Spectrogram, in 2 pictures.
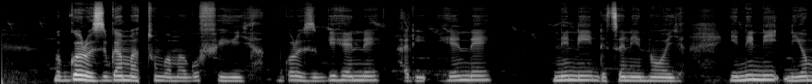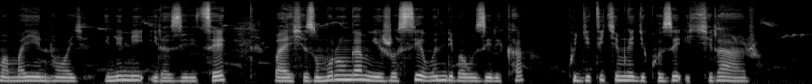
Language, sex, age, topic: Kinyarwanda, female, 18-24, agriculture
